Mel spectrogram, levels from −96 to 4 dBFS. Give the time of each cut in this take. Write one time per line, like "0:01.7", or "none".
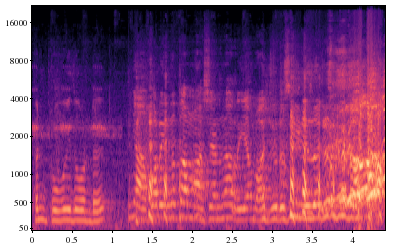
0:01.2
